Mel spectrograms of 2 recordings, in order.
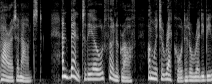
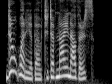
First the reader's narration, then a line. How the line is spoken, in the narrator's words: she answered testily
